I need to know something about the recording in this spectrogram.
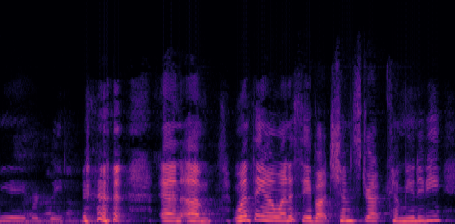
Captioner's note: chuckles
